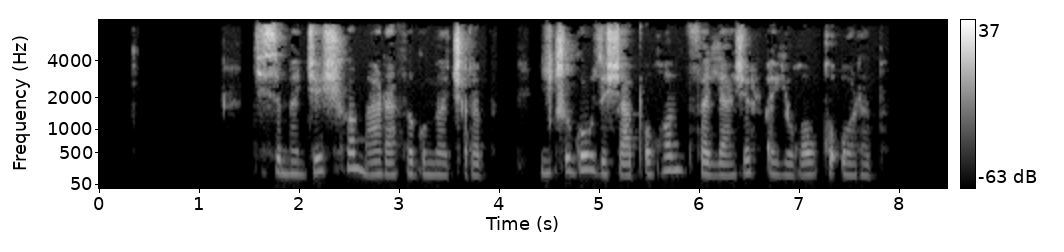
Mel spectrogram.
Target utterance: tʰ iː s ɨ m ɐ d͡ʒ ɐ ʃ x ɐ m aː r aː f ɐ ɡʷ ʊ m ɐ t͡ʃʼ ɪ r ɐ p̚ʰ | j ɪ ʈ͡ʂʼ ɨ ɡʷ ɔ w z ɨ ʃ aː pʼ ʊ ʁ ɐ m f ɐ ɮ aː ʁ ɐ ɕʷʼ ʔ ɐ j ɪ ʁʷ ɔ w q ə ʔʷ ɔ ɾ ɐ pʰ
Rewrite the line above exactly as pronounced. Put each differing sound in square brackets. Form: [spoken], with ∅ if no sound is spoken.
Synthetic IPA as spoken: tʰ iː s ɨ m ɐ d͡ʒ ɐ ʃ x ɐ m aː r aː f ɐ ɡʷ ʊ m ɐ t͡ʃʼ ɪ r ɐ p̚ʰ | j ɪ ʈ͡ʂʼ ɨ ɡʷ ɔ w z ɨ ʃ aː pʼ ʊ ʁ ɐ m f ɐ ɮ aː [ʒ] ɐ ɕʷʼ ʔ ɐ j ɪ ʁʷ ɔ w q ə ʔʷ ɔ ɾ ɐ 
